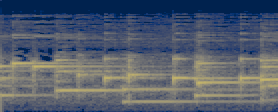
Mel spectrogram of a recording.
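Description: Ice cream truck jingle: a bright, chiming melody of quick ringing notes, like a glockenspiel or music box.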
